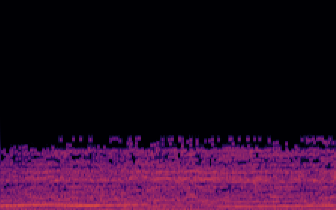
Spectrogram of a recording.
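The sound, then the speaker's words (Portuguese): A racing motorcycle engine roars steadily during a motorcycle race in Malaysia, its buzzing, high-revving whine climbing slowly in pitch over a few seconds, loud and unbroken with no voices. “Olha o ronco.”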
